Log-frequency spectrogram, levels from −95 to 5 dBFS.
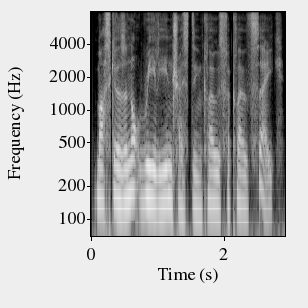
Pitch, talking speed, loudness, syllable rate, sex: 135 Hz, 205 wpm, -16 LUFS, 7.0 syllables/s, male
